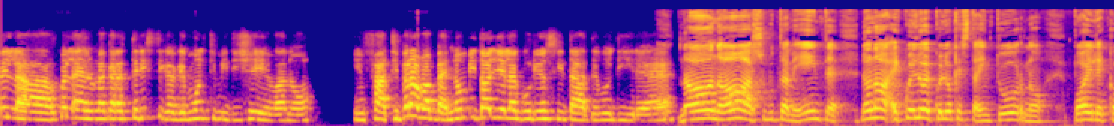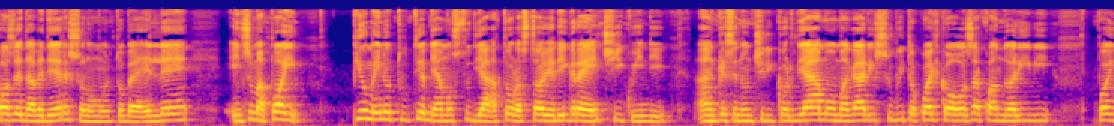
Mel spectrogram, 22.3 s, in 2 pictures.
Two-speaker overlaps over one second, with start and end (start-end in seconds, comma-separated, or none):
none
